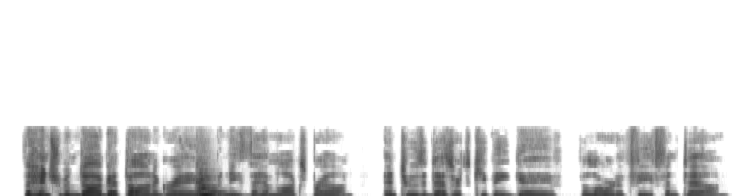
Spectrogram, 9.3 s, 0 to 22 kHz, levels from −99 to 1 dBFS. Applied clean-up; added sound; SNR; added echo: neural mask model RNNoise.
